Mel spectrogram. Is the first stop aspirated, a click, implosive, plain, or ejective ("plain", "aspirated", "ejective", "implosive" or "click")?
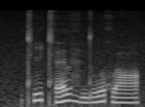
aspirated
